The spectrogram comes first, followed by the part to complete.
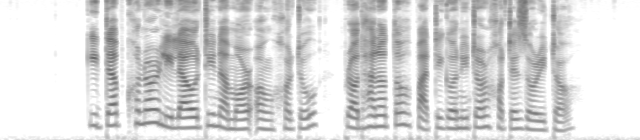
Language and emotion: Assamese, neutral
